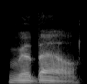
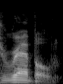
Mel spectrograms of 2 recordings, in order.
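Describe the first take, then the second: First: The stress is on the second syllable. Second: The stress is on the first syllable. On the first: It names the action of fighting back. "As a verb, it's pronounced" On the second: It names a person who fights. "As a noun, it's rebel"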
